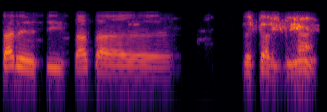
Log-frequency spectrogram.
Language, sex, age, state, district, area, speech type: Tamil, male, 45-60, Tamil Nadu, Kallakurichi, rural, conversation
